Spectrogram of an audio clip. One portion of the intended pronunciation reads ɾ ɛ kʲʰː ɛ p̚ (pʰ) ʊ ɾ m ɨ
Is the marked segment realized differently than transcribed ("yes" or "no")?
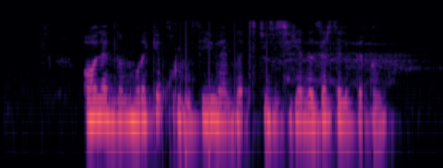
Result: yes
